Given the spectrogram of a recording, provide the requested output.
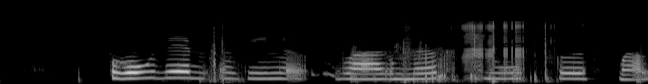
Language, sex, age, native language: Icelandic, female, 12, Icelandic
